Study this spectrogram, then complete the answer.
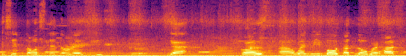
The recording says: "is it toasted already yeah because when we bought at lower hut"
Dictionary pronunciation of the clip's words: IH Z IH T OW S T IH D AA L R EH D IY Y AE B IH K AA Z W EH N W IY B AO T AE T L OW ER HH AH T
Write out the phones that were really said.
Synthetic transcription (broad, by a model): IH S IH T OW S T IH D AA L R EH D IY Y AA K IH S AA W EH N W IY B AO T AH T L OW ER HH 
